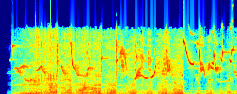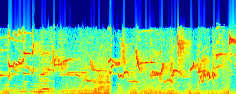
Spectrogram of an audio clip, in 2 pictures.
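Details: Oriental magpie-robin perched steadily on one spot on its perch, singing a varied run of loud whistled phrases, sweeping up and down and tumbling together, over a steady low hum with faint background music.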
